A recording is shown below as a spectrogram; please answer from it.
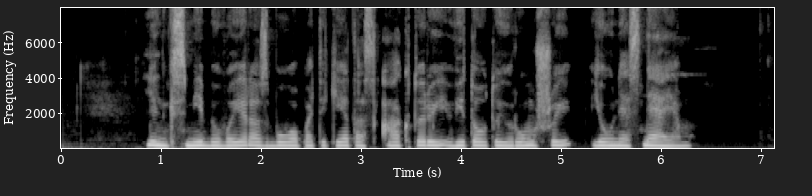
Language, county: Lithuanian, Panevėžys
